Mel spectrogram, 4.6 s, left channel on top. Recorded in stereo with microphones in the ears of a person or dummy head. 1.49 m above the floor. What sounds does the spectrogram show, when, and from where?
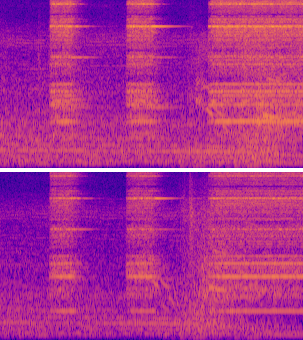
0.7 s a doorbell: 10° right (ahead or behind), 1.6 m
